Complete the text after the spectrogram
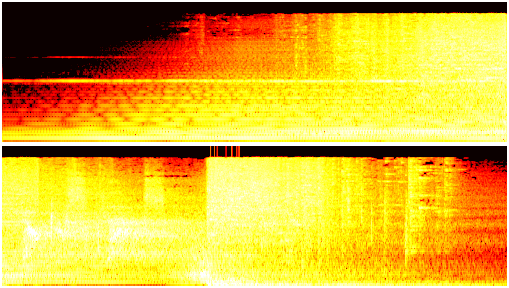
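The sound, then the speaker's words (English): A steady droning tone swells for several seconds, then a loud crash of shattering glass bursts out, followed by scattered tinkling debris. “I think I just stepped on some glass.”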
